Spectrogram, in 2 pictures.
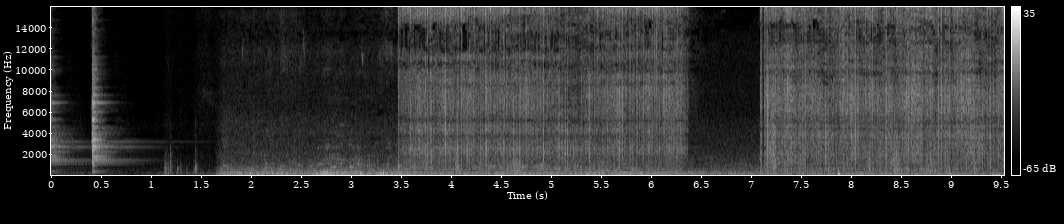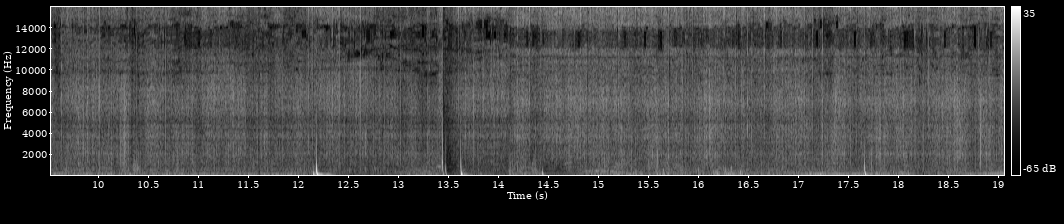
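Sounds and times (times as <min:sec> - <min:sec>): sharp metal knock: 0:00.0 - 0:01.2
arc welding crackling hiss: 0:03.5 - 0:06.4, 0:07.1 - 0:19.0.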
